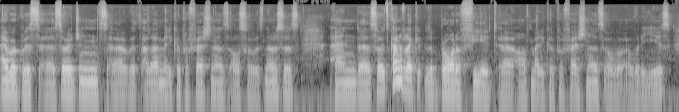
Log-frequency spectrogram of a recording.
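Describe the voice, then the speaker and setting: A man with a German accent talks at a moderate pace. His tone is dark and mellow, and his intonation fairly even. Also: fairly low pitch for a man. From Germany. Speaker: life coach. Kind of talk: interview. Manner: halting.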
